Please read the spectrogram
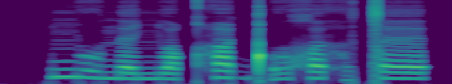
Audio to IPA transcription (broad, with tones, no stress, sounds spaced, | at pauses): ɲ o̤˦˨ n ɛ˨ ɲ o˨ qʰ ɛ˦ ǃʼ o̤˦ χ ə˦ h ə̤˨ ǀ ɛ˦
